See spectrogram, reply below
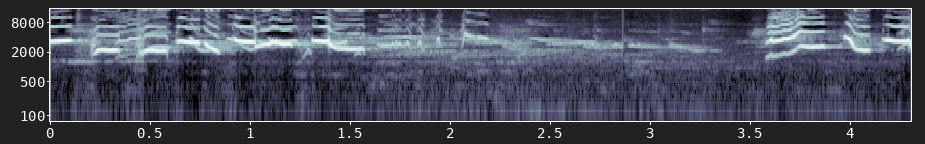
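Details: Oriental magpie-robin singing as a lure for home-kept birds: a rapid series of bright, sliding whistles, a quieter drawn-out stretch, then a renewed burst of rising whistled phrases.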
